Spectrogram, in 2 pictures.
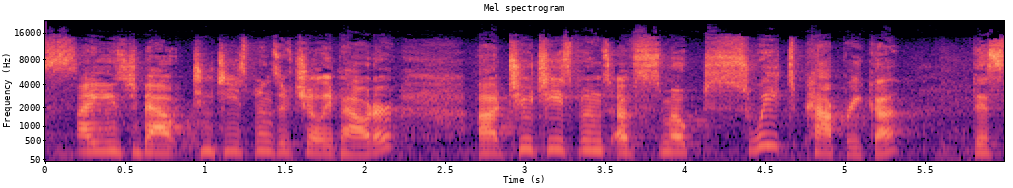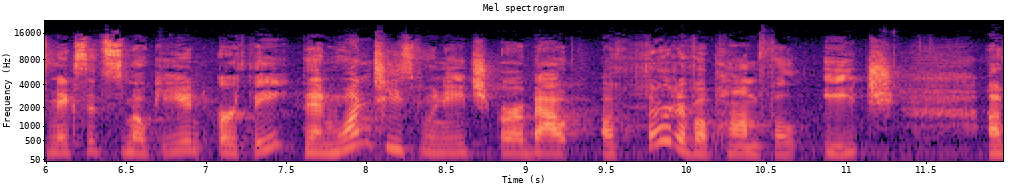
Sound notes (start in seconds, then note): none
